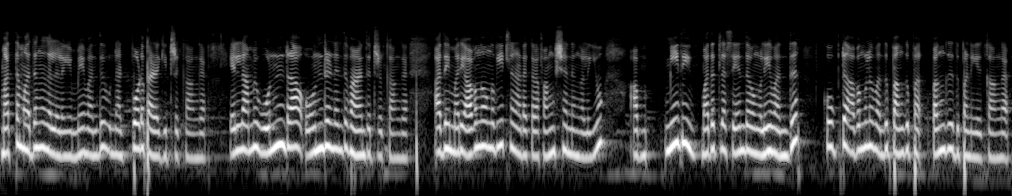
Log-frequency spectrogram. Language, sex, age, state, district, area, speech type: Tamil, female, 30-45, Tamil Nadu, Cuddalore, urban, spontaneous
